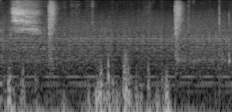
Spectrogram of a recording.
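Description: Background music, with brief rustling and a single sharp click or knock just before the end.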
